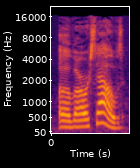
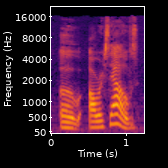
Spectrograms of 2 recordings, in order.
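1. 两个词连在一起读，中间没有停顿。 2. 这两个词分开读，不连在一起。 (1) "连读之后呢可以读成" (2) "如果你不连读也是完全可以的，我们就直接读成"

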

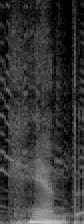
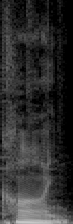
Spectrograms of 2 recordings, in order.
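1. 这个元音的发音像 'cat' 里的那个。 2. 这个元音的发音像单词 'eye'。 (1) "通常会被误读成kind" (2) "它真正的读法是kind"

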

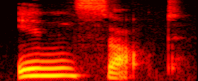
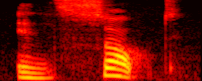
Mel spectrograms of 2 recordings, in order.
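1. 重音在第一个音节。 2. 重音在第二个音节。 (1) "它们两个听起来是不一样的" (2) "它们两个听起来是不一样的"

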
